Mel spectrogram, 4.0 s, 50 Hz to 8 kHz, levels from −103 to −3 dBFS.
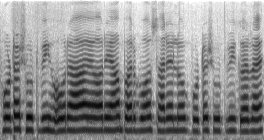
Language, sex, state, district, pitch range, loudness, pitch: Hindi, female, Himachal Pradesh, Shimla, 255-265 Hz, -13 LUFS, 260 Hz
